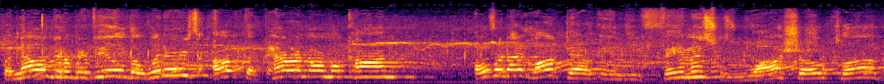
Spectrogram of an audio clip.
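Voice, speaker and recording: A man's voice: very high voice, a little slow, recorded from a distance, noisy background. Man playing a chatty puppet convention host. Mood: cheerily official. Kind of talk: improvised puppet comedy announcements. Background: music.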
